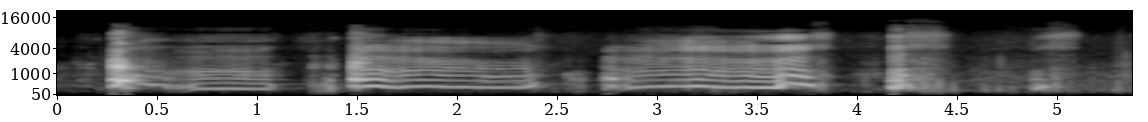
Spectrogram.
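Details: Bulldog named Stella complaining in the morning indoors: drawn-out, harmonic whining moans rising and falling, three long vocal phrases about a second each, with short yelps between and a quiet room behind.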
